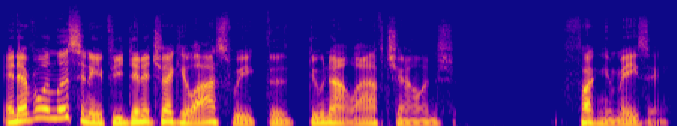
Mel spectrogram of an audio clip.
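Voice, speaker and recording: A man's voice: medium pitch, moderate pace, dry recording, clean studio sound. A man co-hosting a podcast in casual chat, telling stories with energy and acting out what people said. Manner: animated storyteller, acts out quotes; swears casually. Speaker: podcast co-host.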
